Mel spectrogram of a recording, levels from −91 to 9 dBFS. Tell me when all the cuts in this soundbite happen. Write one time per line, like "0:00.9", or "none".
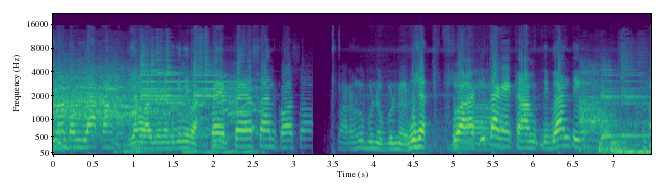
0:03.1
